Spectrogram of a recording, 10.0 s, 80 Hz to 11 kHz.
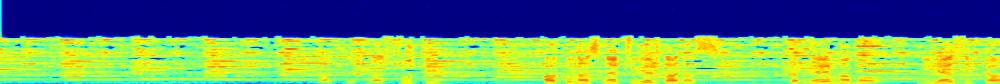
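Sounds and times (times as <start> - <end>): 
church bells ringing: 0.0 - 9.9
speech: 3.2 - 4.6, 5.4 - 7.1, 7.9 - 9.9.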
